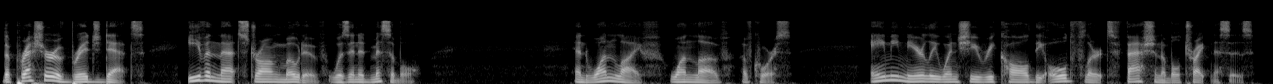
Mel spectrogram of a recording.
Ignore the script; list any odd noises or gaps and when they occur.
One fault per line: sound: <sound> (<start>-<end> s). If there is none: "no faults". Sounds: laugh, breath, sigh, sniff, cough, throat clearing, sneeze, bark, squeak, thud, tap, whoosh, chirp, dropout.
no faults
